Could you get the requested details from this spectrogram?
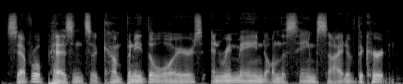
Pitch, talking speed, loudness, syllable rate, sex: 90 Hz, 210 wpm, -23 LUFS, 6.3 syllables/s, male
